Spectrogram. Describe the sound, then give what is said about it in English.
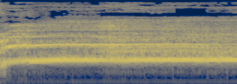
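A voice imitates a low-flying plane's screech: one steady, loud, shrill tone held for about two seconds, somewhere between a scream and a whistle, with no other talk. “I was in the bathroom taking a shave, and I heard a screeching, between a screech and a whistle.”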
